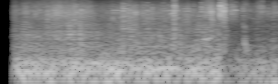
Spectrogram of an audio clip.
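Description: Carabiners and cams on a trad climbing rack clinking lightly as the climber handles his harness, a few sharp metallic clicks over a steady background hiss.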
